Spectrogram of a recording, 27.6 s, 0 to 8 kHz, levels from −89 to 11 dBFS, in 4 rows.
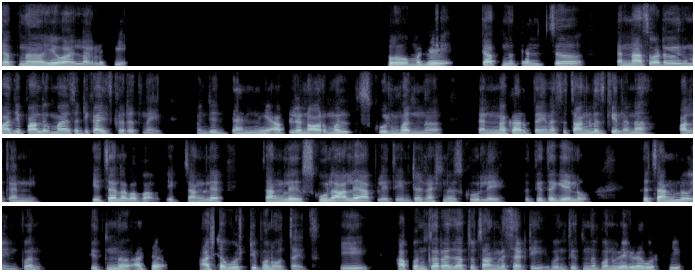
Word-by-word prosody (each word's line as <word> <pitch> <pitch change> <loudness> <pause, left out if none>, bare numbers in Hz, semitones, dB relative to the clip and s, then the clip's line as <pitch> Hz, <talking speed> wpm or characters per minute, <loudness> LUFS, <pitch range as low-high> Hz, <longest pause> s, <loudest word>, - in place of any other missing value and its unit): त्यातनं 155 +2 +3
हे 140 +2 +4
व्हायला 120 -4 +4
लागलं, 115 +1 -2
की 135 +4 -9 2.6
हो. 120 +1 +6
म्हणजे 150 +9 +2 0.3
त्यातनं 155 +4 +3
त्यांचं 185 +3 0 0.4
त्यांना 160 +3 +3
असं 170 +1 +3
वाटायला 175 0 +3
लागलं 180 0 0
की - - -4
माझे 165 +1 +4
पालक 165 +2 +5
माझ्यासाठी 160 -2 0
काहीच 155 -3 +1
करत 120 -3 -5
नाहीत. 85 - -11 0.4
म्हणजे 120 +5 -6
ज्यांनी 120 +3 -4
आपल्या 125 -1 +2
नॉर्मल 130 +5 +3
स्कूलमधनं 125 -3 -2 0.4
त्यांना 125 +5 0
करता 145 0 +3
येईल 150 0 -2
असं 145 +2 -7
चांगलंच 155 +2 +3
केलं 125 -1 -2
ना, - - +1 0.3
पालकांनी, 105 -4 -2
की 90 +7 -10
चला 140 +2 +4
बाबा 125 0 0 0.2
एक 130 - -12
चांगल्या 130 +1 0 0.5
चांगले 130 +3 +3
स्कूल 145 +2 +1
आलंय. 130 +3 +6
आपल्या 115 -3 0
इथे 115 - -9
इंटरनॅशनल 130 +3 -5
स्कूल 120 0 -6
आहे, 100 - -2 0.3
तर - - -10
तिथे 140 +1 0
गेलो 130 -6 +1 0.6
तर - - +3
चांगलं 160 -2 +3
होईल. 100 +1 -3
पण 155 +4 -1 0.5
तिथनं 155 +6 -1
अशा 165 +3 +2 0.5
अशा 145 +6 +3
गोष्टी 145 +1 0
पण 175 0 -1
होतायेत, - - -5 0.3
की 140 +5 -3 0.3
आपण 150 +1 +2
करायला 150 +1 +4
जातो 155 +1 +2
चांगल्यासाठी, 145 0 -1
पण 145 -5 -7
तिथनं 140 +2 -6
पण 150 +1 -2
वेगळ्या 140 0 +3
गोष्टी 140 +5 -2
140 Hz, 150 wpm, -23 LUFS, 125-155 Hz, 2.6 s, हो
